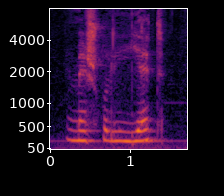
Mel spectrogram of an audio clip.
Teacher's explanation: Y samitindən biri tələffüz zamanı düşəcək. 2 açıq, 2 qapalı.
